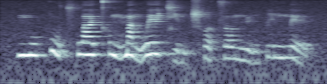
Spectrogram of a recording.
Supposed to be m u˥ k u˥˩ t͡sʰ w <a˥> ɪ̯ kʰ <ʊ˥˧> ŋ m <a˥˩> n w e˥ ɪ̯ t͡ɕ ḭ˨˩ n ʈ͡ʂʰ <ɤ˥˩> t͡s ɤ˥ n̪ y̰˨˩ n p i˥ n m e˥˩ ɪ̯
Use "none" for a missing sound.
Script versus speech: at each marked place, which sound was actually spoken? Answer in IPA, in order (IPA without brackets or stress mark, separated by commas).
a˥, ʊ˥˧, a˥˩, ɤ˥˩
